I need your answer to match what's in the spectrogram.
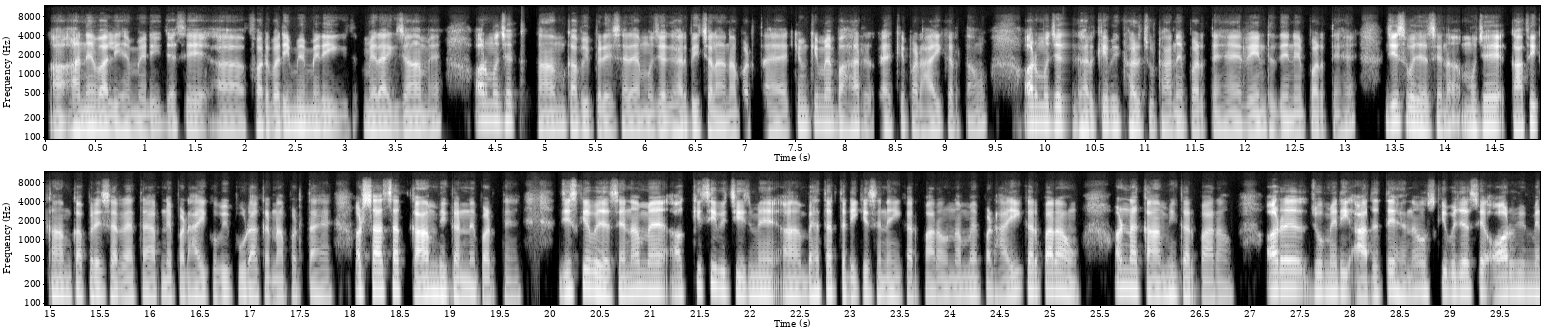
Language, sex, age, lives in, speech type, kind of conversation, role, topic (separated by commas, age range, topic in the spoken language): Hindi, male, 20-24, India, conversation, advice, user, मैं कैसे तय करूँ कि मेरे लिए सबसे ज़रूरी क्या है?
